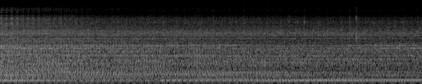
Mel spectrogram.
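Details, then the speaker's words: Half-horsepower single-phase 3600 rpm electric motor spinning down after switch-off: the steady hum fades and slowly drops in pitch with no grinding or knocking; the long spin-down suggests the bearings turn freely. "it's taken forever to spin down so that's another good sign"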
